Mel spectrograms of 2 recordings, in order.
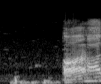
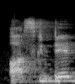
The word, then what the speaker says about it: asked: आस्क्ड नहीं बोलते हैं, AST। AST को क्या पढ़ोगे? वही शुद्ध प्रोनाउंसिएशन है। Asked. Asked, sir. Asked. ED भी नहीं बोलो, T बोलो, T AST AST asked।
